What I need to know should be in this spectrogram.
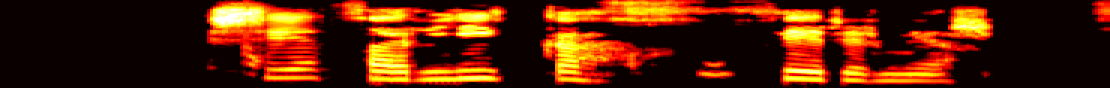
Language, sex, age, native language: Icelandic, female, 30-39, Icelandic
